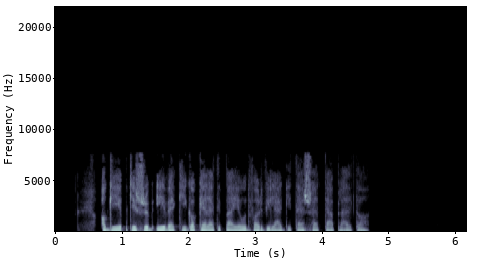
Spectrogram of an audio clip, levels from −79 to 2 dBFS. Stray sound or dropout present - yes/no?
no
